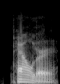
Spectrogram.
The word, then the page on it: pallor: American English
